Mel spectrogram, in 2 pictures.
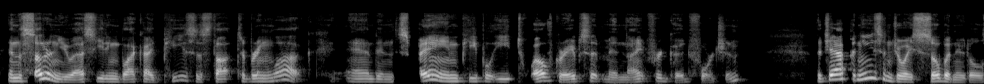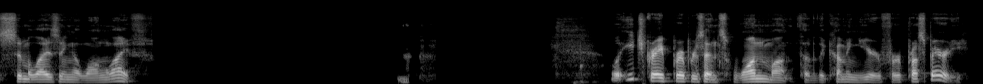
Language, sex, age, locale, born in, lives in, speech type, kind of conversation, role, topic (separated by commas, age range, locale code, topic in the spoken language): English, male, 50-54, en-US, United States, United States, read, expert-assistant, expert, How do different cultures celebrate the New Year?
